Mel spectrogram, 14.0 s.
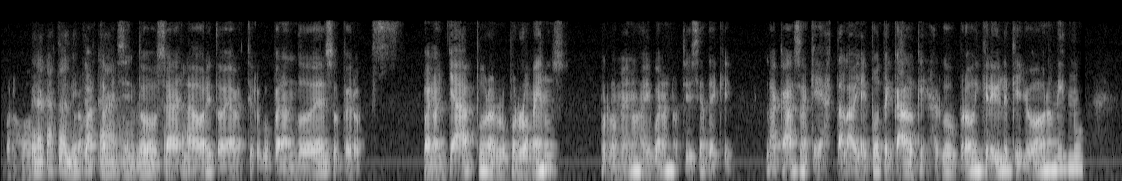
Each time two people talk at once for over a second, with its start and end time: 0.9-2.2

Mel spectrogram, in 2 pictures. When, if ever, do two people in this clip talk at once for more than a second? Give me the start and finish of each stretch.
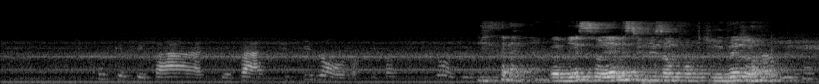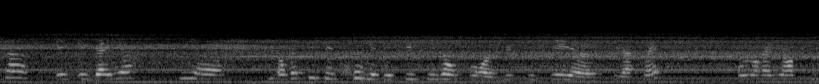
none

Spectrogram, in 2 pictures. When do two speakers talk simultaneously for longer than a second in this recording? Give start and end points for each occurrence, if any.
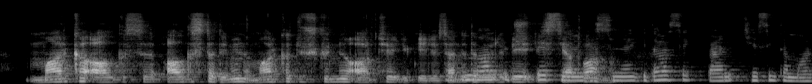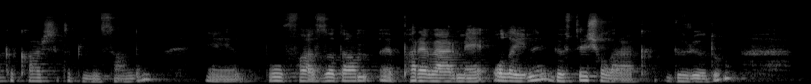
4.4-6.2

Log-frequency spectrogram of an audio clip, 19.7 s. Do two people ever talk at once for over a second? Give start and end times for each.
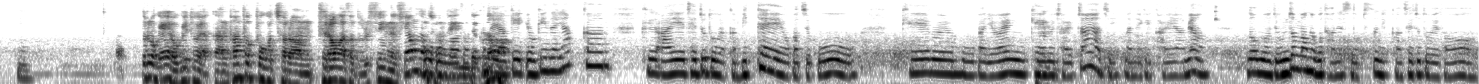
5.6-6.8

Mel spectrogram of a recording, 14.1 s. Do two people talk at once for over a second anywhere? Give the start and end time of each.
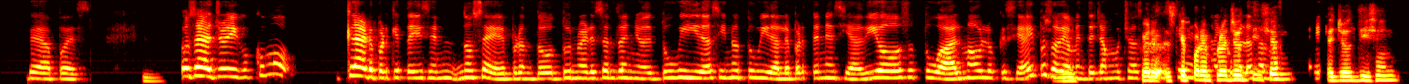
11.5-12.8

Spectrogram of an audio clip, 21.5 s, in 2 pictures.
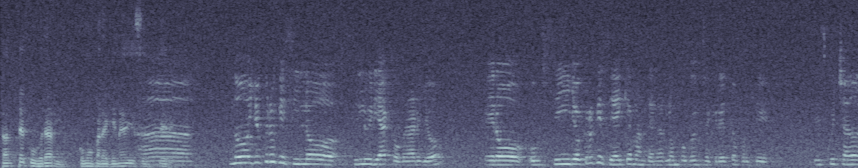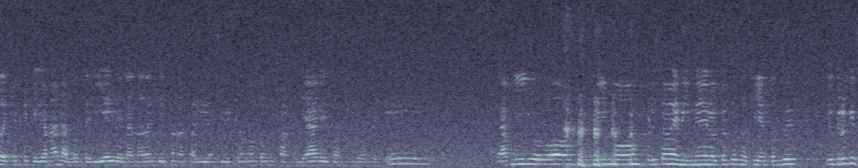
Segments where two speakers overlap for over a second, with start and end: none

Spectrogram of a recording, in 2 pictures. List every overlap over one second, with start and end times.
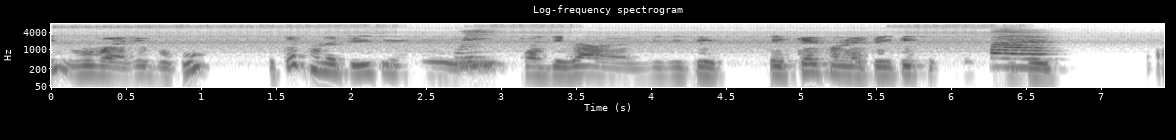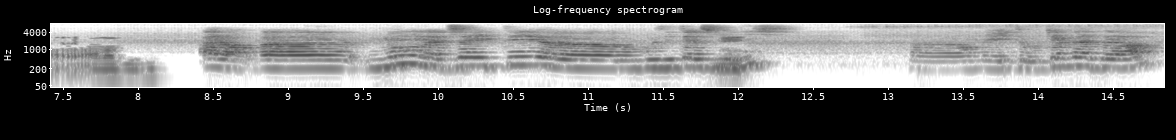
none

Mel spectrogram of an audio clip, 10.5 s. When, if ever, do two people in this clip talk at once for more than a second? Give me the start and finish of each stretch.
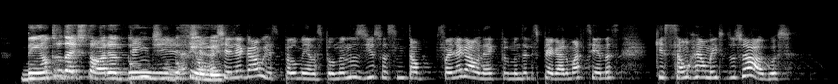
1.4-2.8

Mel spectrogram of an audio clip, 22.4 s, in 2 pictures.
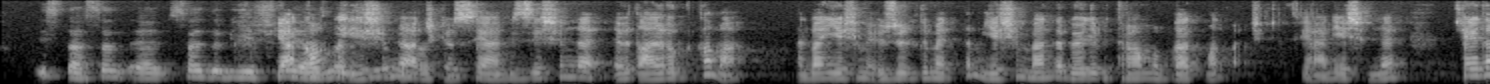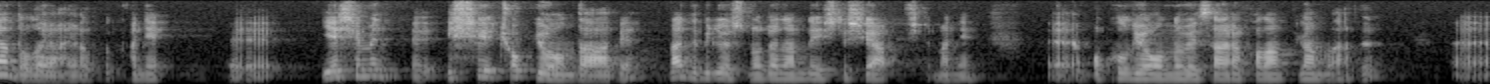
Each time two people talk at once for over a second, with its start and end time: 2.1-3.4

